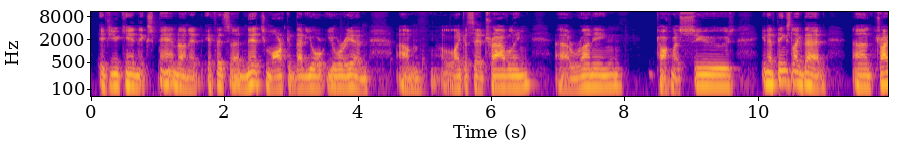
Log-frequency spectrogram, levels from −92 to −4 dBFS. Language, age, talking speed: English, 50-69, 160 wpm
